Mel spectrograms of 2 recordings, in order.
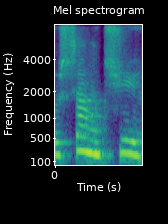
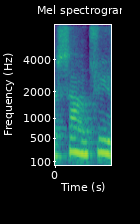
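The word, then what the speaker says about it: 上去: di teks bacaan ada 上去和上来. Lainnya ini sama 去 -nya dibaca nada 5. Iya, betul. Ini karena mereka di sini berfungsi sebagai arah.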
